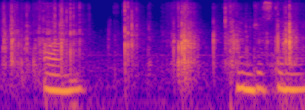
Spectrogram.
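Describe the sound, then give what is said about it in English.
Close-up crisp crunching of ice cubes being chewed in an ASMR performance, crackling bursts alternating with soft unintelligible vocalizing. “But apparently here you guys chew your ice cubes.”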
